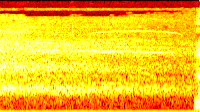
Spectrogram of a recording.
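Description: Near silence: a faint background hiss that slowly fades away.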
